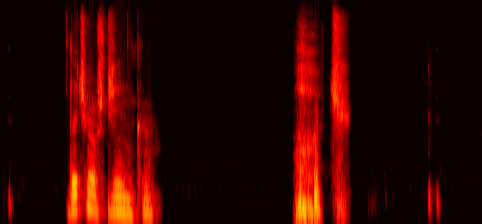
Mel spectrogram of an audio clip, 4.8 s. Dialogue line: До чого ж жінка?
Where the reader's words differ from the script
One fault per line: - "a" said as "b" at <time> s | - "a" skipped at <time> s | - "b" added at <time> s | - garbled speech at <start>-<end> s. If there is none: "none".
none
